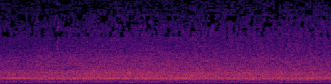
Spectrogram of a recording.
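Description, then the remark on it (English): A large crowd of wrestling fans roars and cheers in a steady, dense wash of noise that stays loud and even throughout, with no single voice standing out. “Listen to the cheer of the fans.”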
